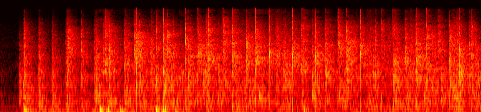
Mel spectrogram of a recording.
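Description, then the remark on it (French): A crowd slapping their thighs in a rapid, dense patter of soft smacks, steady and fairly loud for about five seconds, with no talking over it. “Un applaudissement par les cuisses.”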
